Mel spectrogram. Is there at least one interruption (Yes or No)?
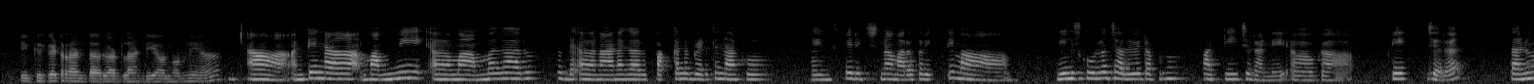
No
